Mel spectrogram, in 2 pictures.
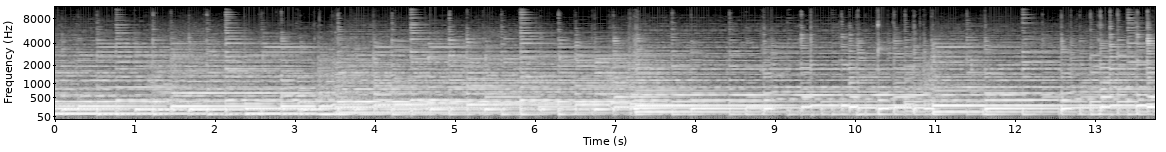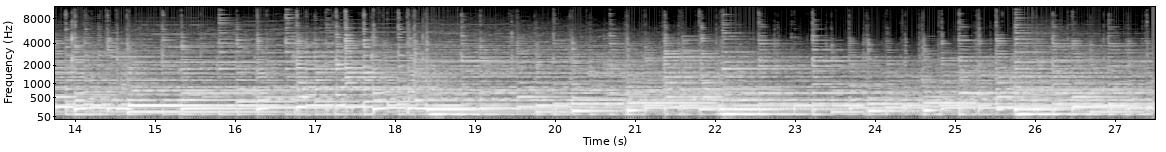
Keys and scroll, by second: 2.0 super+a, 3.3 shift+super+d.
